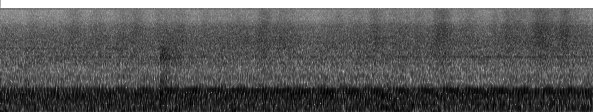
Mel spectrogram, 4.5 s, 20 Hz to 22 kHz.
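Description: Cabin sound inside a Kawasaki C151 MRT train: a steady electrical whine with two held tones over an even low rumble and hiss.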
